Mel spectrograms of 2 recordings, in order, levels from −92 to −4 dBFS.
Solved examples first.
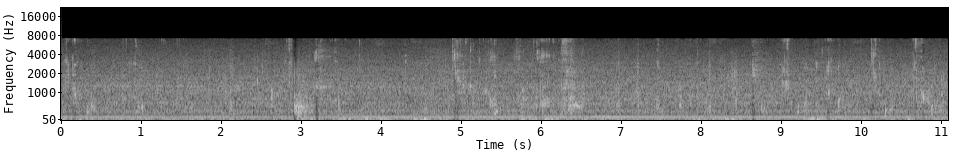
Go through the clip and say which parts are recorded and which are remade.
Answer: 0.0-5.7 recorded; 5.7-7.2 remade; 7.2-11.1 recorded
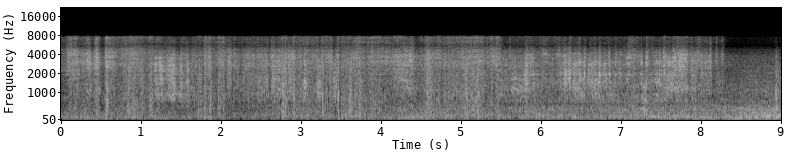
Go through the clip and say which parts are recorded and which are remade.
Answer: 0.0-1.6 recorded; 1.6-4.0 remade; 4.0-5.3 recorded; 5.3-6.1 remade; 6.1-9.0 recorded

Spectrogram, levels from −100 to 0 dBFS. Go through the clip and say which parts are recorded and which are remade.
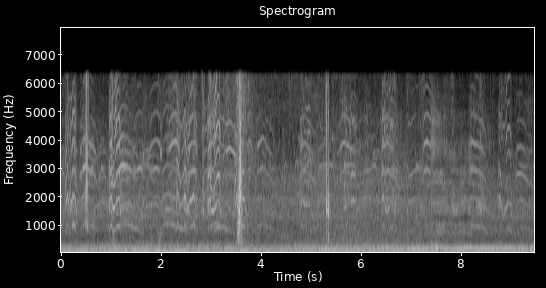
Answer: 0.0-7.4 recorded; 7.4-8.2 remade; 8.2-9.5 recorded

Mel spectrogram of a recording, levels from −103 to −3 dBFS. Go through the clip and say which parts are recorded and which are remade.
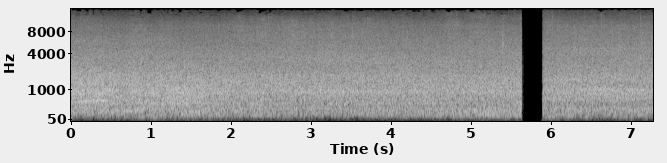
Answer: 0.0-2.4 recorded; 2.4-6.8 remade; 6.8-7.3 recorded

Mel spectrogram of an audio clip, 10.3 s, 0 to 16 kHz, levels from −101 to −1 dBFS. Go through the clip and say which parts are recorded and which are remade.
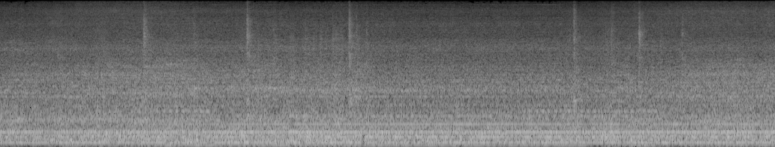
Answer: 0.0-0.5 recorded; 0.5-1.6 remade; 1.6-7.5 recorded; 7.5-8.6 remade; 8.6-10.3 recorded

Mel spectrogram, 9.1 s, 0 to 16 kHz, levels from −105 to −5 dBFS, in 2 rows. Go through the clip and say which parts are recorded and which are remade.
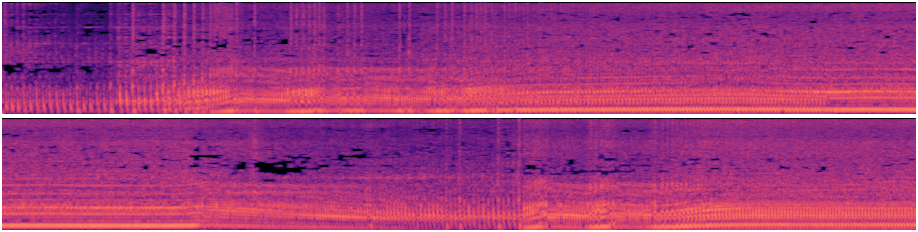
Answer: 0.0-1.5 recorded; 1.5-3.9 remade; 3.9-6.4 recorded; 6.4-8.1 remade; 8.1-9.1 recorded

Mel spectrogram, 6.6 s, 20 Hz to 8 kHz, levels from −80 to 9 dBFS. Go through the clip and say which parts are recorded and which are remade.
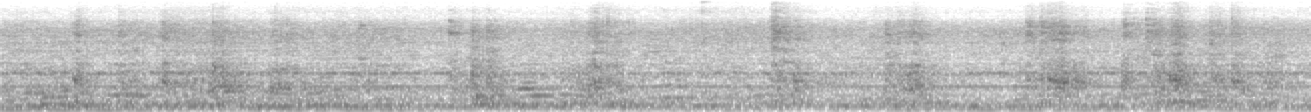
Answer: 0.0-6.6 recorded

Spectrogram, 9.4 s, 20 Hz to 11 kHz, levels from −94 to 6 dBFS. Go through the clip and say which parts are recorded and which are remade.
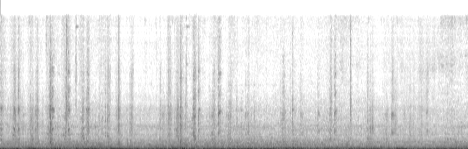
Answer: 0.0-0.9 remade; 0.9-2.1 recorded; 2.1-3.6 remade; 3.6-7.4 recorded; 7.4-8.8 remade; 8.8-9.4 recorded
